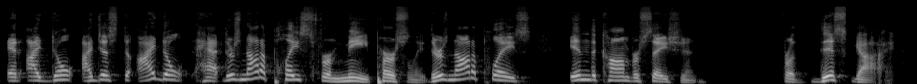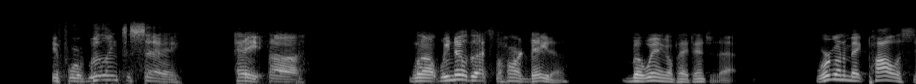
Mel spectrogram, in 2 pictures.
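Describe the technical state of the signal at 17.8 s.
At 17.8 s the call bitrate drop is still under way; it began at 8.74 s, just after "for this", and runs to the end. The encoder is starved of bits, consistent with a fall from about 32 to 6 kbps, and the audio band shrinks from 20 kHz to 6 kHz. The sound is muffled and watery yet continuous, with no gaps or repeats as packet loss would cause.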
